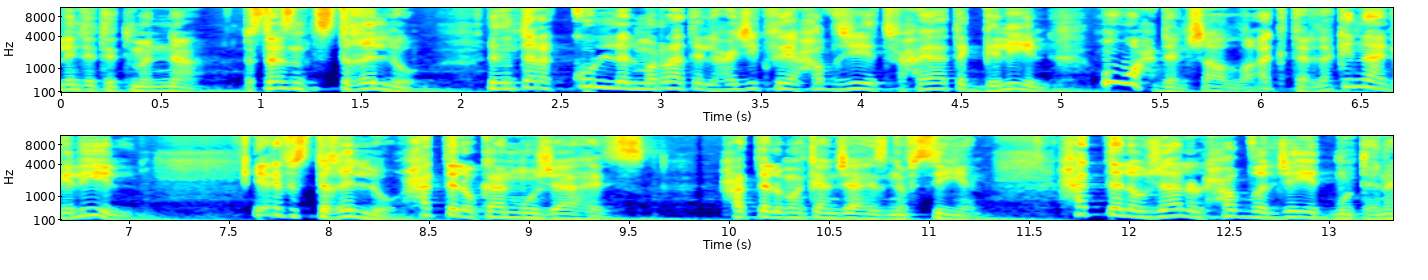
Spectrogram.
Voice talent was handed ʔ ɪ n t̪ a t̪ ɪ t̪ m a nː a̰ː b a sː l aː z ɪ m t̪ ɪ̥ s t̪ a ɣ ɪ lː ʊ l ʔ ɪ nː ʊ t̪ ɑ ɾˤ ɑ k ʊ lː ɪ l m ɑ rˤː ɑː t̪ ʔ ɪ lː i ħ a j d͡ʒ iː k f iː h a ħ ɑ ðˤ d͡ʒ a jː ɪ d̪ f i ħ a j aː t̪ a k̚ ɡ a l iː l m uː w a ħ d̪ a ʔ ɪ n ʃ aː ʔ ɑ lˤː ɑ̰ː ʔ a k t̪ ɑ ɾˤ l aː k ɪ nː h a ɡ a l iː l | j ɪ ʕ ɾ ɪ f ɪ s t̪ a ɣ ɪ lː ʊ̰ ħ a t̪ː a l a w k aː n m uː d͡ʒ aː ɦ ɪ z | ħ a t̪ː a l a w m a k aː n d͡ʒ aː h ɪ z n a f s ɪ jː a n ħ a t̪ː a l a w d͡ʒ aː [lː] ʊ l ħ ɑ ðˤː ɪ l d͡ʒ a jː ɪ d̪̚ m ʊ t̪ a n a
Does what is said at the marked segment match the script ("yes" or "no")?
no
